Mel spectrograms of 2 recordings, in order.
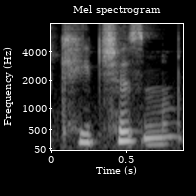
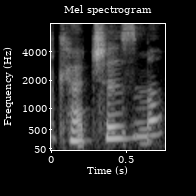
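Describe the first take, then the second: First: Catechism? tried as kay-chism, unsure and soft. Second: Catechism? said again as kat-e-chism, higher rising; corrected catechism. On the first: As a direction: fumble the word catechism?. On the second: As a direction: fix the word Catechism? with a questioning rise. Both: Real, not acted. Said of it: "Sorry, I apologize".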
